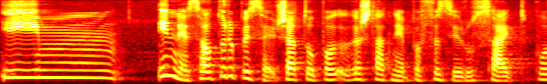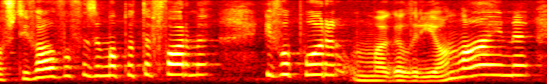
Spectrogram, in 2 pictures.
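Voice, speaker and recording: A woman speaks at a fairly quick pace. Her high voice makes very wide pitch swings. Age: 40s. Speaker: arts organisation founder. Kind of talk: interview.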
